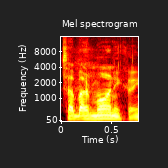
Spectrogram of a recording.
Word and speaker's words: Subharmonicon: Subharmonicon, yeah.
